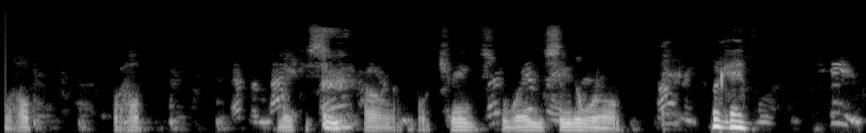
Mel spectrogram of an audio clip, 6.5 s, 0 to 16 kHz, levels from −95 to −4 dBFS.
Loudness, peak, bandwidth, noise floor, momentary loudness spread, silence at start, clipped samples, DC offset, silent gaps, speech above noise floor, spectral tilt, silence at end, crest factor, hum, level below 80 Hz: -30 LUFS; -12 dBFS; 7.4 kHz; -59 dBFS; 20 LU; 0.05 s; under 0.1%; under 0.1%; none; 31 dB; -8.5 dB/octave; 0.05 s; 20 dB; none; -54 dBFS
